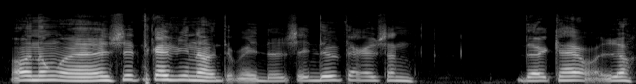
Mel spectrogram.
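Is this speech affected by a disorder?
Yes: cerebral palsy; since birth, unable to walk, personal helper comes, respite house since age 8 or 9; age 31.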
